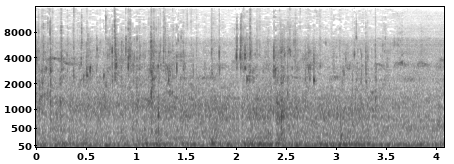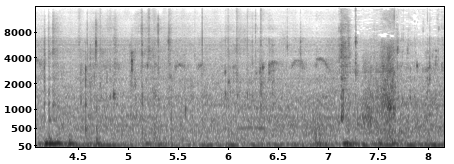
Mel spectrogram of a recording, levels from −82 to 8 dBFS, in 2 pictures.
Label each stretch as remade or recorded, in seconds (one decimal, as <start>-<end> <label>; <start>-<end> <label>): 0.0-3.6 recorded; 3.6-7.1 remade; 7.1-8.2 recorded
